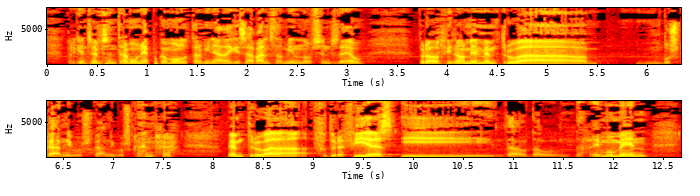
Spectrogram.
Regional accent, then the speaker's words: Catalonia, Spain; fins i tot com a catalans, com a pallaresos, com a vallfosquins

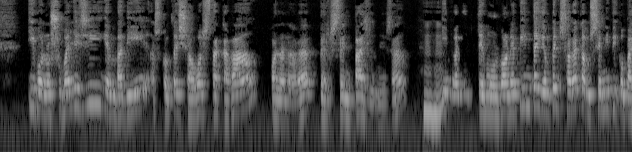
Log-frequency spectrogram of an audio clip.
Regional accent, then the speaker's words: Alguaire, Catalonia, Spain; Alguaire, que és el meu poble, però jo també em sento almenarenca perquè, bueno, doncs Almenar hi tinc casa, família i molts amics

